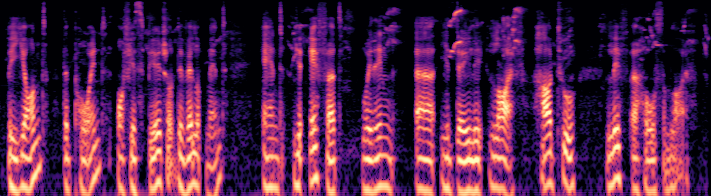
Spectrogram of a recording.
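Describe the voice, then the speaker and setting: Over noticeable background noise, a man with a German accent speaks at a very slow pace in a medium pitch. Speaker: spiritual teacher and author. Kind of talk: talk to camera. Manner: halting, many fillers.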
